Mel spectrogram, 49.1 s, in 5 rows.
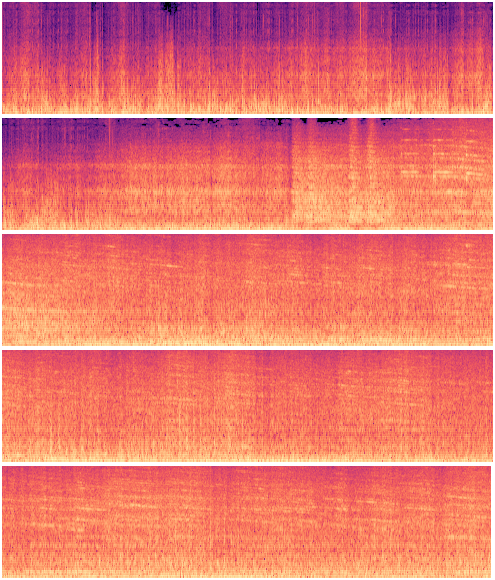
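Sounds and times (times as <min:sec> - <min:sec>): diesel locomotive engine running: 0:00.0 - 0:49.0
locomotive horn blast: 0:15.5 - 0:21.0
high wheel squeals: 0:17.8 - 0:23.5, 0:24.5 - 0:29.6, 0:36.0 - 0:43.4, 0:44.0 - 0:49.0.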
